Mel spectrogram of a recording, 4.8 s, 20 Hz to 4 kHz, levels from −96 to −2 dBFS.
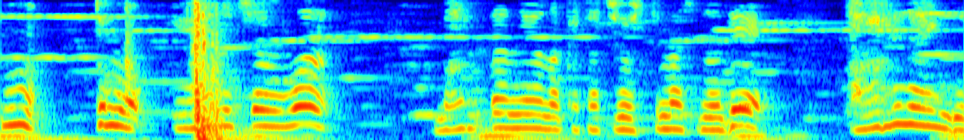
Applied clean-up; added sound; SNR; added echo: classical method log-MMSE.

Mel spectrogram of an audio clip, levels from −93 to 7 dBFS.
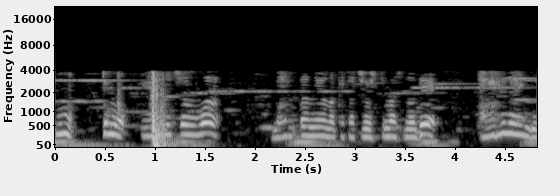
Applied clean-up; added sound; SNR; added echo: classical method Wiener filter.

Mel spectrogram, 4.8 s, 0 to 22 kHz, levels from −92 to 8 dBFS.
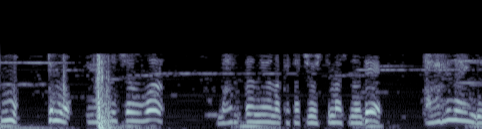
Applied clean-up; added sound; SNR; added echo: classical method spectral subtraction.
